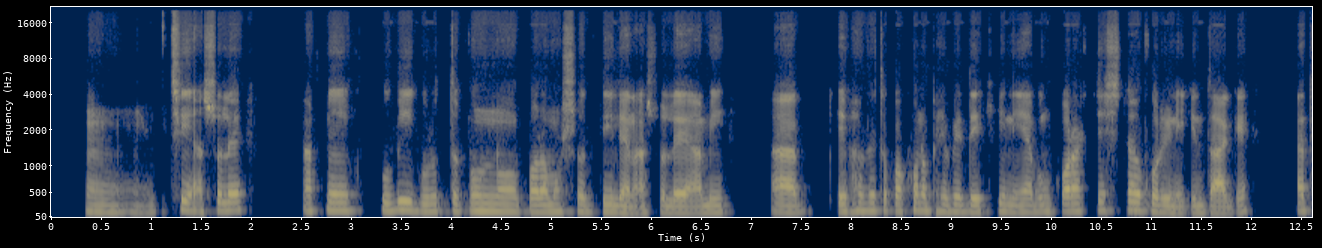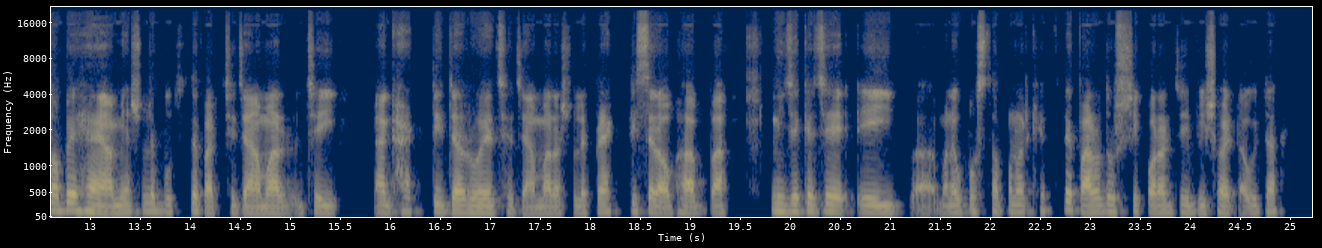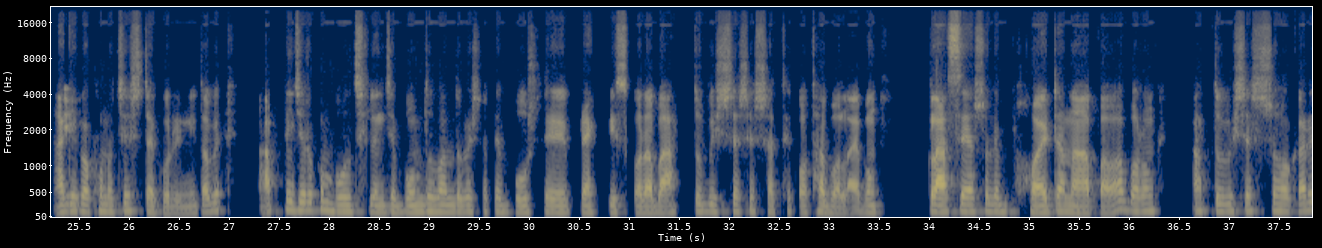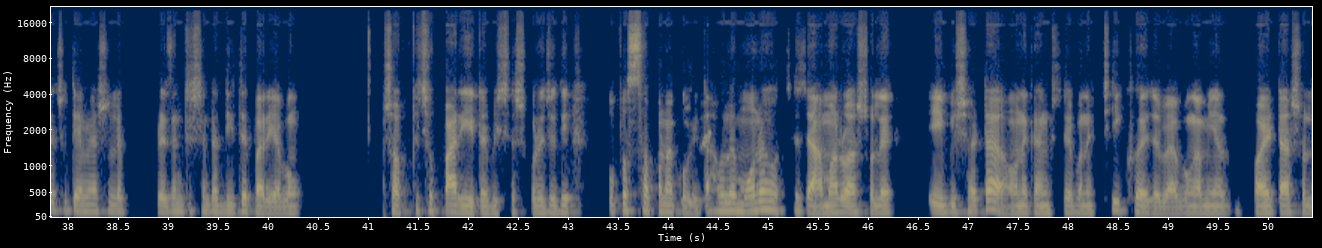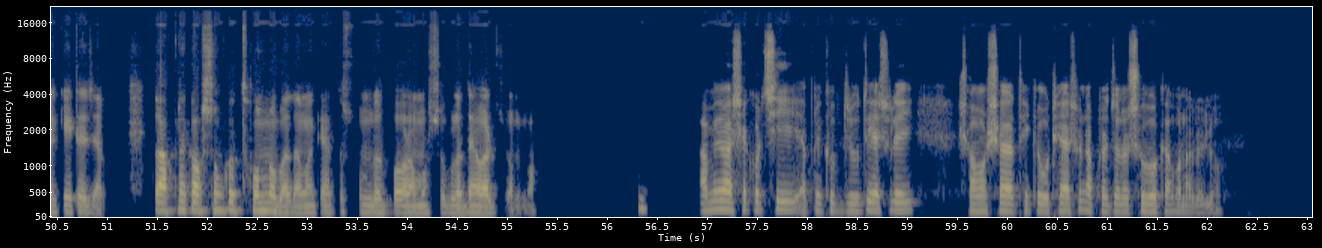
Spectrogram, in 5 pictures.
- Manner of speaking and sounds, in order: drawn out: "হুম"; other background noise
- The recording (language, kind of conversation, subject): Bengali, advice, উপস্থাপনার আগে অতিরিক্ত উদ্বেগ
